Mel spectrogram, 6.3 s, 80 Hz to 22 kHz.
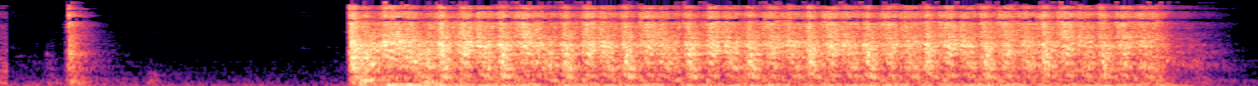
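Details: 1994 Chevy C1500 Vortec, first start attempt after fixing a starter kill-switch problem: about four seconds of strong, even cranking at a steady beat with no firing; turns over but does not catch, fuel supply in doubt.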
